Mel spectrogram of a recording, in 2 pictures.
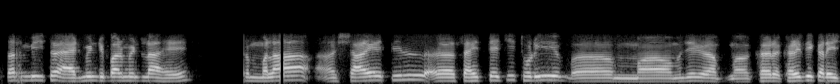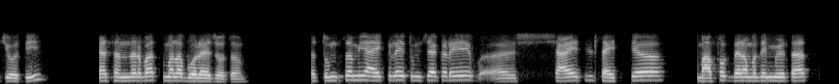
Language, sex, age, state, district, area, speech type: Marathi, male, 45-60, Maharashtra, Nanded, rural, conversation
